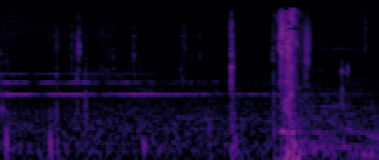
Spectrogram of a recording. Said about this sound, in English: Why would you lock the door? Don't you need to get out?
